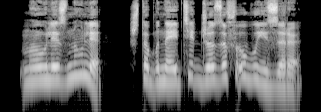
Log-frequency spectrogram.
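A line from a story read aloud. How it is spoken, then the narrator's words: Sobbing. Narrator (Russian): всхлипывает Джардин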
